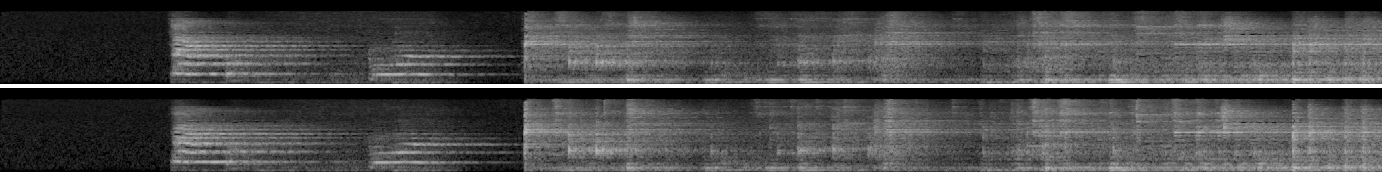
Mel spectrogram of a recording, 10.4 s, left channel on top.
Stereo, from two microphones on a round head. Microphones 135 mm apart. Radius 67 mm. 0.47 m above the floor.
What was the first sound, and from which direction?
A cat meowing, 80° left.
